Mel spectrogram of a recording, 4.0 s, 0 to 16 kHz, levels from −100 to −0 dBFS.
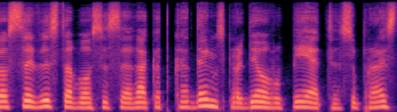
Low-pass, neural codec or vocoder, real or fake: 14.4 kHz; codec, 32 kHz, 1.9 kbps, SNAC; fake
